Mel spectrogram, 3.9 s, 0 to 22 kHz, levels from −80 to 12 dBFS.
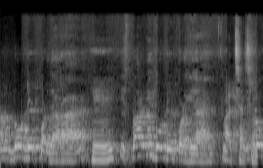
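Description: From 0.32 s to the end, pre-emphasis is left on: a 75 µs FM-style treble boost was applied and the matching de-emphasis never undid it. Highs sit about 13 dB above 1 kHz at 10 kHz, so the sound turns thin, bright and hissy, with exaggerated sibilance.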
